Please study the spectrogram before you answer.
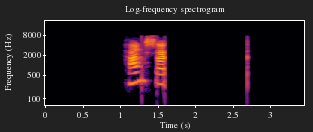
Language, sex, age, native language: Icelandic, female, 40-49, Icelandic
